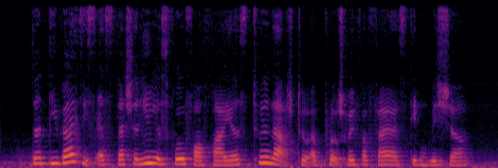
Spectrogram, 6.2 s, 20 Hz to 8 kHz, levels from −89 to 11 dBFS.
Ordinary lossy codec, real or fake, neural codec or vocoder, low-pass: none; fake; codec, 16 kHz, 1 kbps, FunCodec, trained on LibriTTS, 50 frames a second; none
